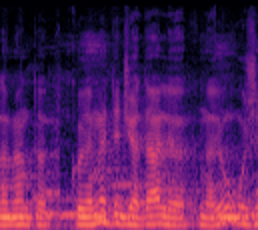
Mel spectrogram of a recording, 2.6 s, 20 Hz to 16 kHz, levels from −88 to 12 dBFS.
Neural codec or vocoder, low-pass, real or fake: vocoder, 48 kHz, 128 mel bands, Vocos; 14.4 kHz; fake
